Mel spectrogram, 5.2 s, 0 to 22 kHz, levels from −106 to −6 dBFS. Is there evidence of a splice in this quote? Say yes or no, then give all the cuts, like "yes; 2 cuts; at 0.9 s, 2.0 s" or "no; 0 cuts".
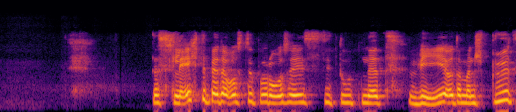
no; 0 cuts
